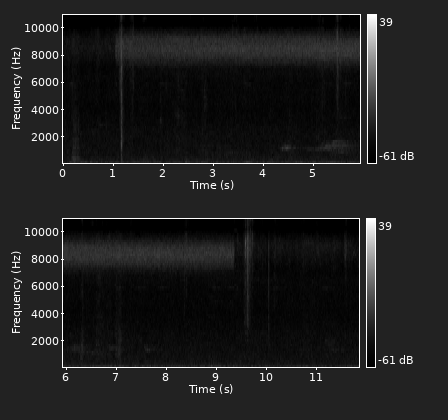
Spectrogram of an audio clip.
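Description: A steady high-pitched insect trill starts about a second in and cuts off suddenly near the end. A couple of faint clicks mark its start and end, with faint knocks from clay being handled.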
